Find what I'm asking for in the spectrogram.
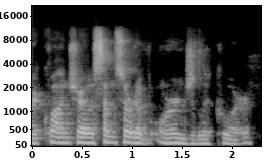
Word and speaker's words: Cointreau: Cointreau, yeah. – Cointreau, yeah.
